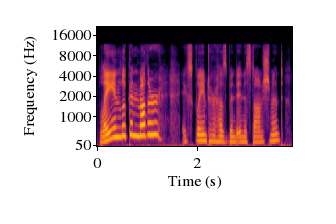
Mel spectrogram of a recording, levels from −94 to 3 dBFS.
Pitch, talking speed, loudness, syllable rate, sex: 240 Hz, 125 wpm, -18 LUFS, 5.3 syllables/s, female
